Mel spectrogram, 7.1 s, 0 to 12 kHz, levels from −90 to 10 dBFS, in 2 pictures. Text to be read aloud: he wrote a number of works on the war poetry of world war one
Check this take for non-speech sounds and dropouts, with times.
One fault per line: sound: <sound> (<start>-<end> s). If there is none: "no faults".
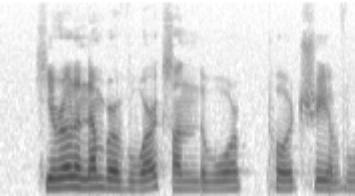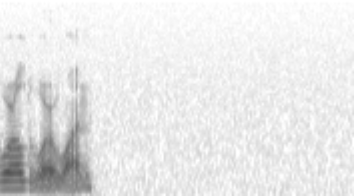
no faults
